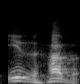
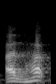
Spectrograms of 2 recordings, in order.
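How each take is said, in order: First: The word begins with an i vowel. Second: The word begins with an a vowel. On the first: The speaker calls it right. "kita baca izhab" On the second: The speaker calls it wrong. "ataupun azhab"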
